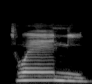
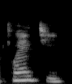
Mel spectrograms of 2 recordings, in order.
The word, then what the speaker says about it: twenty: pronunciación observaciones Algunos números tienen dos pronunciaciones no sé si eso lo analizaron por ejemplo el veinte en inglés americano le decimos training Twenty si no es como si no estuviera la techuén y en inglés británico lo decimos tal cual está escrito Twenty Twenty Twenty Twenty las dos okay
